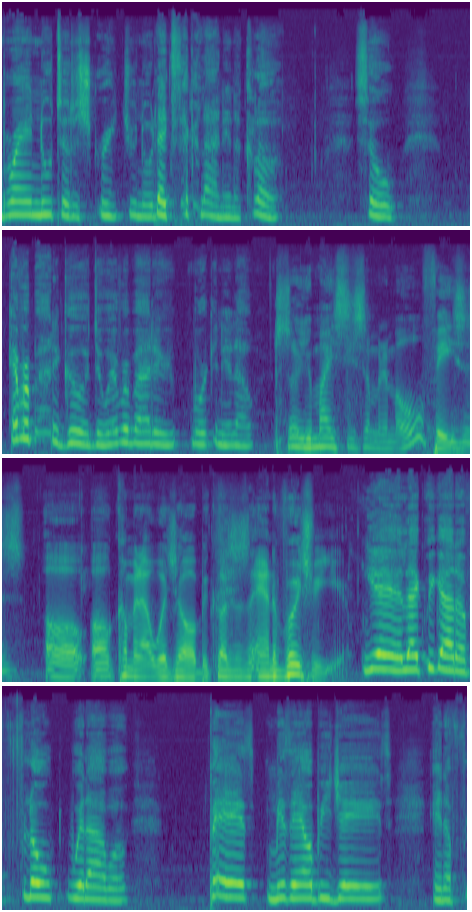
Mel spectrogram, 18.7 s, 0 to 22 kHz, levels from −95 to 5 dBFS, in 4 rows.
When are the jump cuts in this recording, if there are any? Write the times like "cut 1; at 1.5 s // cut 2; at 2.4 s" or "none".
cut 1; at 1.5 s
